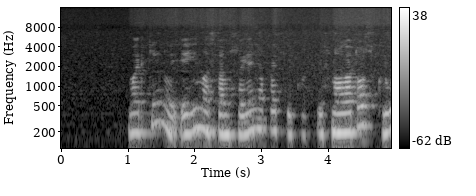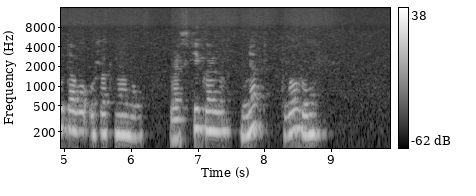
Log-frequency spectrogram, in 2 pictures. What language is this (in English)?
Lithuanian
